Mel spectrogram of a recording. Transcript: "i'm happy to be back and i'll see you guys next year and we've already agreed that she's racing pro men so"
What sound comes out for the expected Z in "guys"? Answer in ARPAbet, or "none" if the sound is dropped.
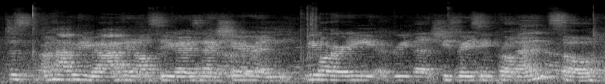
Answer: Z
